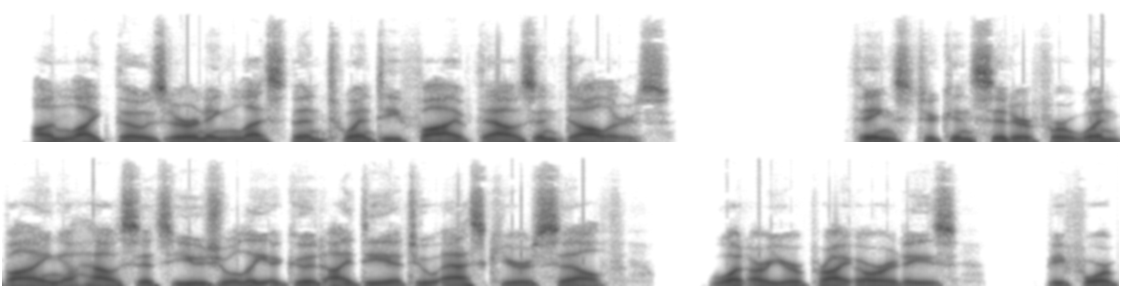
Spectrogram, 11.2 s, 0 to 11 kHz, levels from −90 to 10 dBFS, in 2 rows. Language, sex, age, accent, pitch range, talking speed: English, male, 40-59, American, 85-100 Hz, 145 wpm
